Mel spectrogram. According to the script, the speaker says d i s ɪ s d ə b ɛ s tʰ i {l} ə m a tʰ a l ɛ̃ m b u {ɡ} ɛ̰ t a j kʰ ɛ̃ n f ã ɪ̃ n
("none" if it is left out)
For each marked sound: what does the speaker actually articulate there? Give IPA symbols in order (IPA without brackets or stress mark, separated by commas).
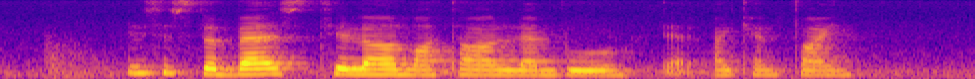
l, d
